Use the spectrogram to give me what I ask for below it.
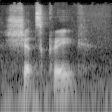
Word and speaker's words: Schitt's Creek: I watched the first episode of, let's see if I can get away with this, Schitt's Creek. Hmm? – That's how you pronounce it.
